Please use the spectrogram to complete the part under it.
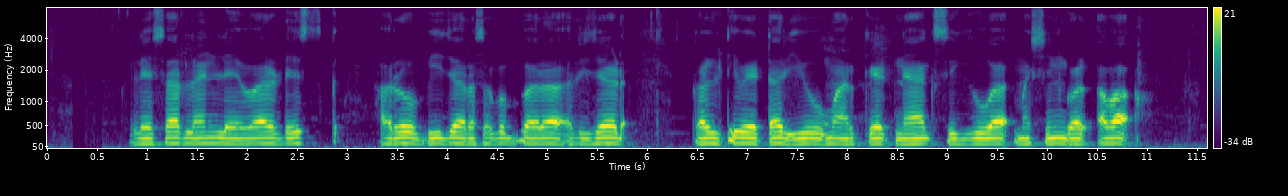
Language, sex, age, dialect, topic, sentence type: Kannada, male, 18-24, Northeastern, agriculture, statement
